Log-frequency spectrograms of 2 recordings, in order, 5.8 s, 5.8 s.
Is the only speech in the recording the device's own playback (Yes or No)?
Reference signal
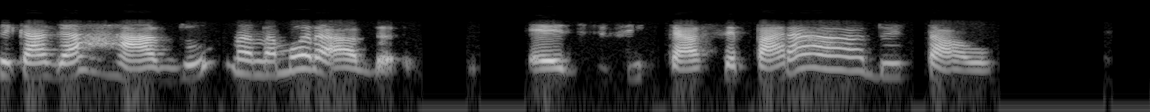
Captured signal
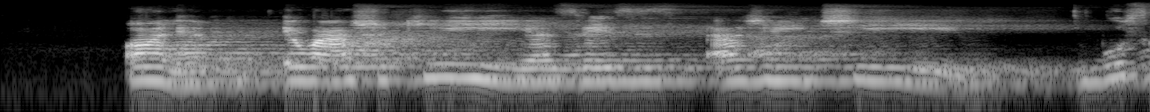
No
